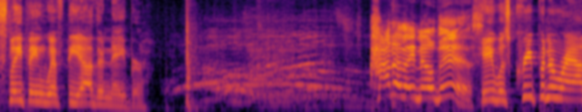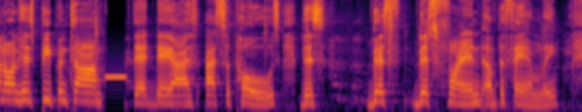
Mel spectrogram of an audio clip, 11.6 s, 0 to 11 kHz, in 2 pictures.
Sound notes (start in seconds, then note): 1.7 audience exclaiming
